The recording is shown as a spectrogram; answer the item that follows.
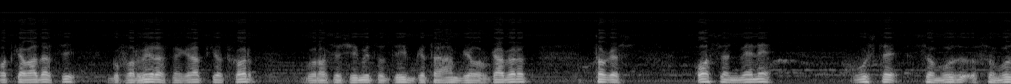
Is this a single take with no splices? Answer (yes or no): no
